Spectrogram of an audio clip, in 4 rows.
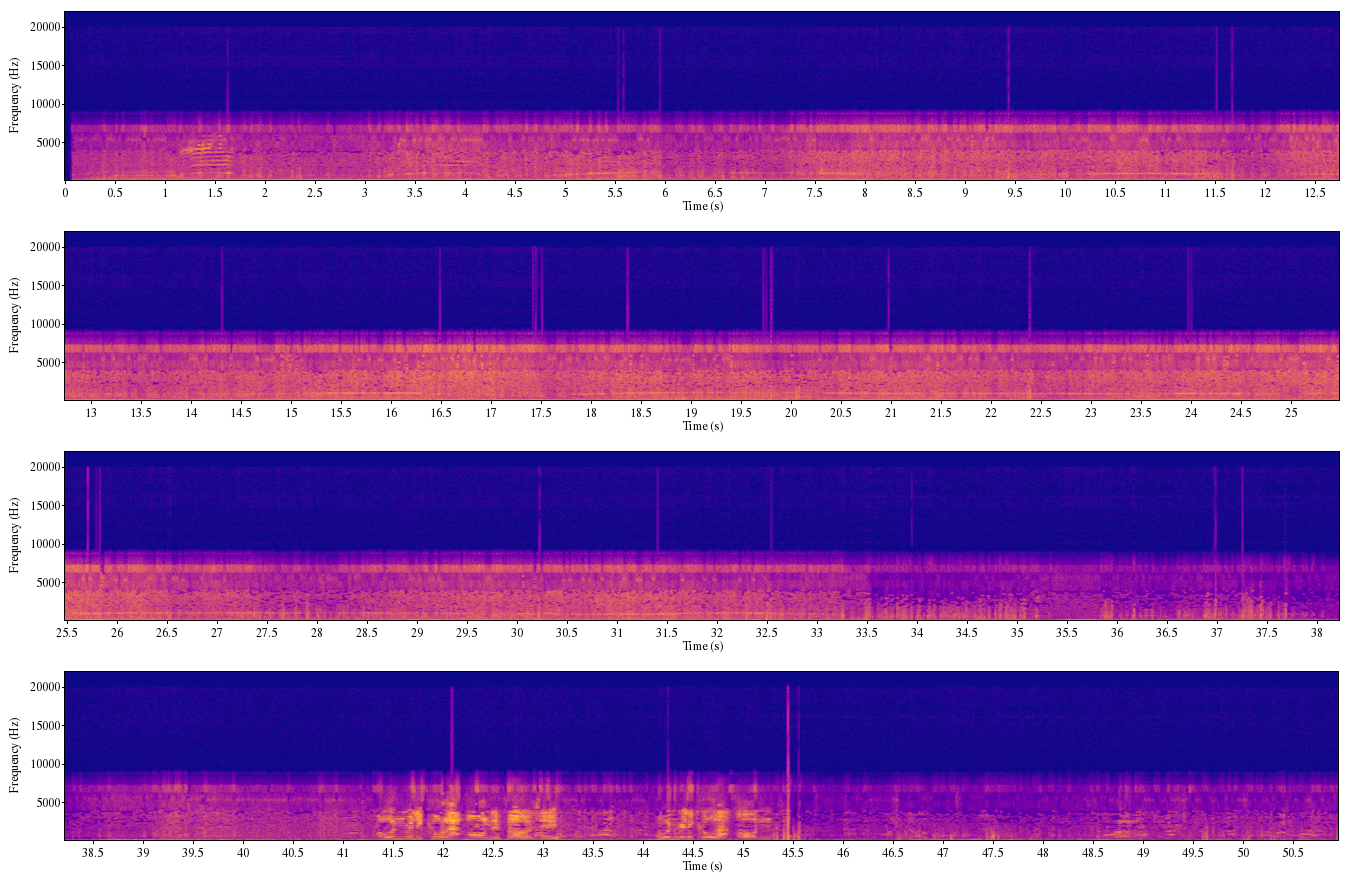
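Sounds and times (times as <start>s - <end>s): motorboat engine running: 0.0s - 50.9s
rushing water: 0.0s - 50.9s
rushing wind: 0.0s - 50.9s.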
